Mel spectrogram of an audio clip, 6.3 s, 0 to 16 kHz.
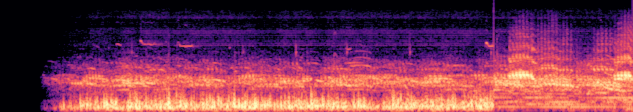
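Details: Thousands of wintering sandhill cranes returning to roost in the afternoon at Whitewater Draw, southeast Arizona, in 2010, after feeding in fields; a dense, continuous chorus of overlapping rolling calls over a low rumble of wind.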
